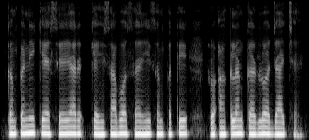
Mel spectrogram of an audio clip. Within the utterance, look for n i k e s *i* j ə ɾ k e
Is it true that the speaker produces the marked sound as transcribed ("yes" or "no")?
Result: no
